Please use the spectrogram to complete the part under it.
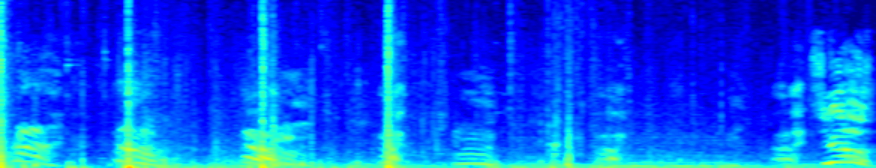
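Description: Men grunt and struggle in a fight.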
